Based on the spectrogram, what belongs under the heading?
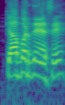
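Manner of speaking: ordinary talk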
